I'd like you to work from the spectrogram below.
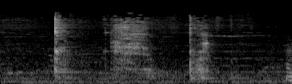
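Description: Sesame seeds being stirred and fried over high heat in a pan, with sharp scrapes at moments and longer raspy sweeps of the spatula across the metal, set against a faint background sizzle.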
